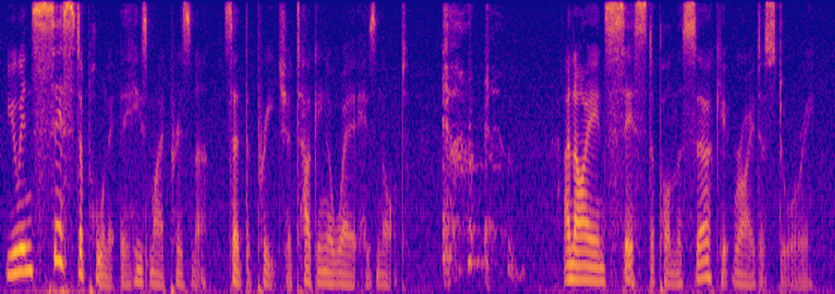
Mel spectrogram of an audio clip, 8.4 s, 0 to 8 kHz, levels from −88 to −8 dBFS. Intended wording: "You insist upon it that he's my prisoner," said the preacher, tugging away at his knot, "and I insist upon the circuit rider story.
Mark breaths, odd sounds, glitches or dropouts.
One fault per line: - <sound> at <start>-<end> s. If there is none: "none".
- cough at 4.4-5.3 s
